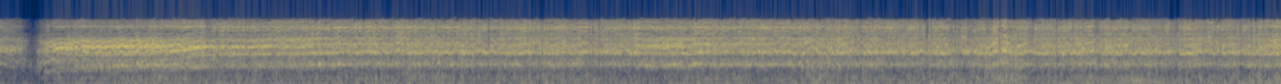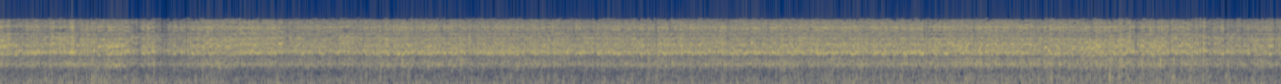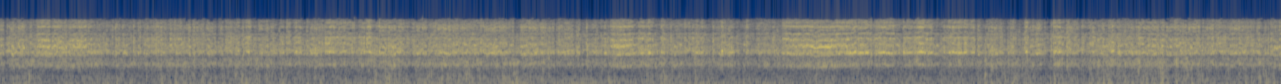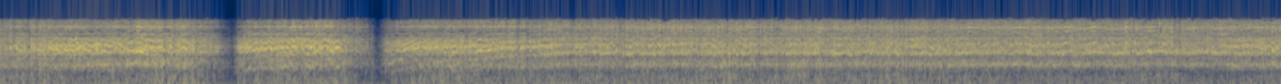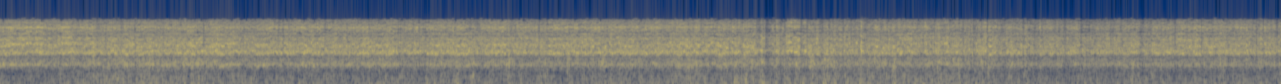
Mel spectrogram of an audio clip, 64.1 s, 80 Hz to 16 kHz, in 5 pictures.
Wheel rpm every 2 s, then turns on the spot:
150, 220, 230, 230, 240, 230, 230, 230, 230, 230, 230, 230, 230, 230, 240, 230, 230, 230, 230, 200, 130, 170, 230, 230, 230, 220, 230, 230, 230, 230, 230, 230.
none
